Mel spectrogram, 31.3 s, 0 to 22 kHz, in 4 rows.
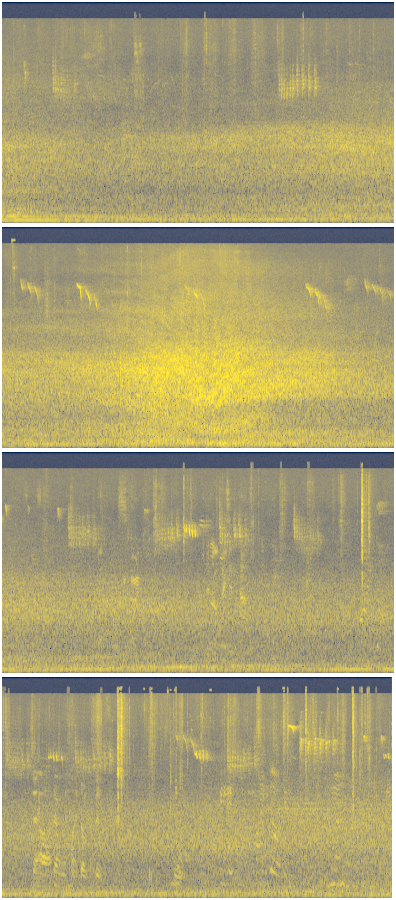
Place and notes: Contención Island Day 46 inner northeast - Walking to the sounds of Contención Island Day 46 Friday February 19th
The Drive West Avenue Moorfield Moor Road South
Roadworks stop/start the traffic
A steady drift of people
from the coffee van
Rooftops of moss-grown tiles
A cupola
pagoda style
with a weathervane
